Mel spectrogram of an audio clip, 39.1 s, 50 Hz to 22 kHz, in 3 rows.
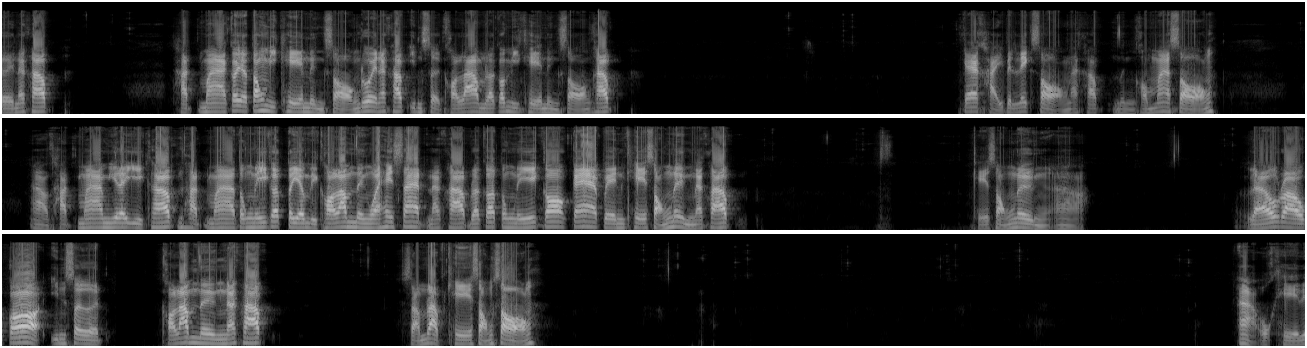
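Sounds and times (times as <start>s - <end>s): man speaking: 0.0s - 0.6s, 1.7s - 6.2s, 9.6s - 12.2s, 13.3s - 20.4s, 22.7s - 24.0s, 25.4s - 28.8s, 30.1s - 31.6s, 38.4s - 39.0s
faint clicks: 20.4s - 22.8s, 29.5s - 30.2s, 32.4s - 33.7s, 35.3s - 36.5s.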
